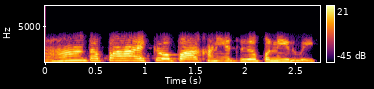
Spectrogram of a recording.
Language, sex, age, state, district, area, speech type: Sindhi, female, 45-60, Delhi, South Delhi, rural, conversation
